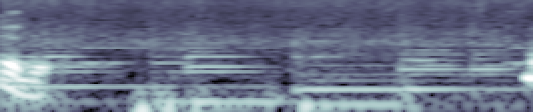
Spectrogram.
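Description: Onion-and-spice masala sizzling in a nonstick pan as puréed tomato is poured in, with a steady hiss. Soft background music with held notes plays underneath.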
